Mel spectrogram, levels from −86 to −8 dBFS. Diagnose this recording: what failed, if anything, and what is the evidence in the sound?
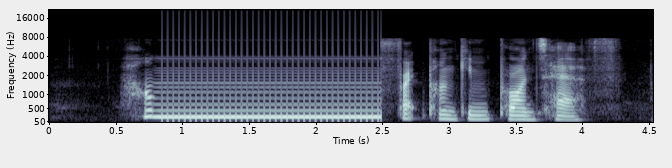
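The audio hits a system hang loop from 0.84 s to 2.49 s, a driver or buffer failure. The speech freezes into one 42.67 ms fragment that repeats exactly, around 39 times, so you get a fast mechanical rattle at about 23.4 Hz instead of words. That's the driver or host locking up while the sound hardware keeps replaying the same ring buffer. The loop length fits a 2048-sample buffer.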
